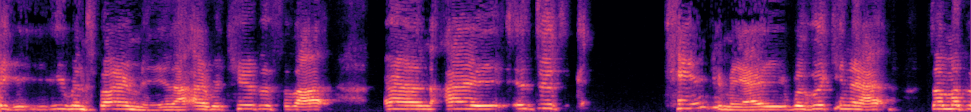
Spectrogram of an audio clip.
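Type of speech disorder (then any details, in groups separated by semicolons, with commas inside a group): Cerebral palsy, mild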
